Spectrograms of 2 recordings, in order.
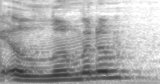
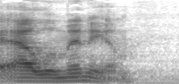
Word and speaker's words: aluminium: I say aluminum, but I respect those who say aluminium. – You do respect the alum. – I do. – Okay. That's the way they pronounce it, over in Barcelona. when I was over there, I don't know if I mentioned that I was over on the continent in Spain. – You brought that up once or twice. – Yeah, and they pronounced it aluminium.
